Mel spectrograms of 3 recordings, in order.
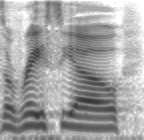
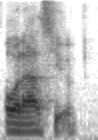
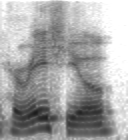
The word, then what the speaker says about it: Horacio: So my name is pronounced Horacio. So Horacio. In Spanish, the H is actually silent. Mm-hmm. So that's why everybody's like saying Horatio.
